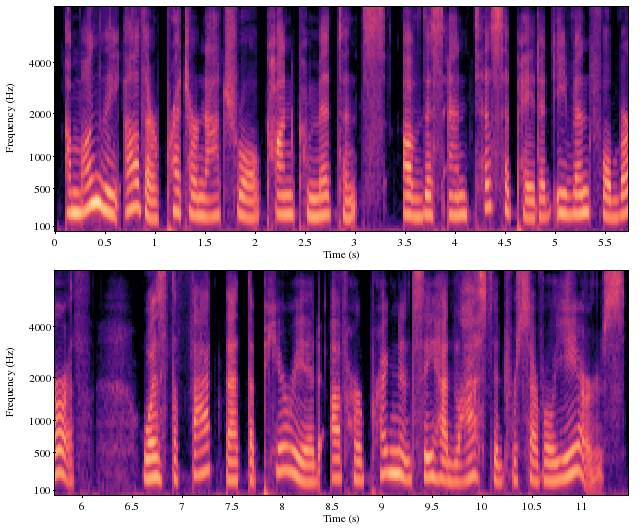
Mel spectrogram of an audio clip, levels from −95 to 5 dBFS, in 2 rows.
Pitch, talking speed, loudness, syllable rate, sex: 215 Hz, 125 wpm, -18 LUFS, 4.3 syllables/s, female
